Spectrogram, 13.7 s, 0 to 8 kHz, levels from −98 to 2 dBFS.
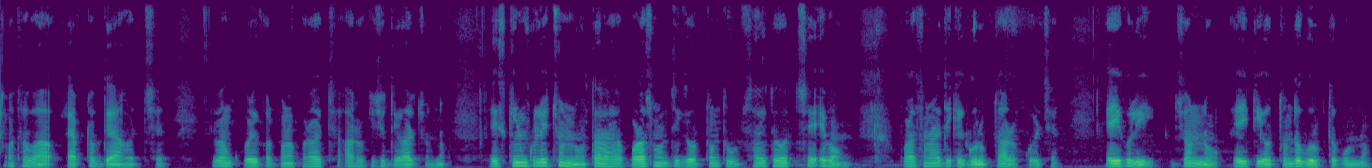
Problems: none marked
